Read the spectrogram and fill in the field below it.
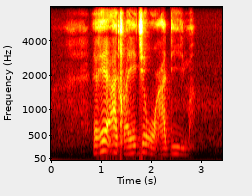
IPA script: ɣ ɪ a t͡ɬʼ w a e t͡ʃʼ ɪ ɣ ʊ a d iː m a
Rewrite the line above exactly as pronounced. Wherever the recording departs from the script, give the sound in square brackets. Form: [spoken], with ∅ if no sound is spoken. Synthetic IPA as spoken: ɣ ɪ a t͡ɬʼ w a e t͡ʃʼ ɪ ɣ ʊ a d iː m a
